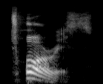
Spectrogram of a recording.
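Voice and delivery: loud, punchy announcement of the sign; dramatic announcement. Acted. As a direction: call out the sign like a trailer voice.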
